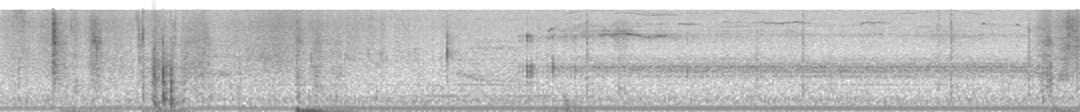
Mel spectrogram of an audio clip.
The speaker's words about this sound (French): Oui, il ronronne le chat.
